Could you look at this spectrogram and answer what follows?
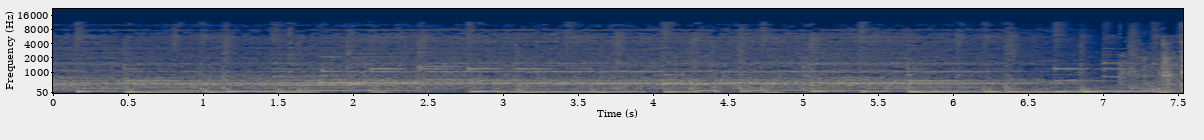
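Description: A kitchen mixing machine runs with a steady mechanical hum and rhythmic whirring while milk trickles into flour batter for homemade apple pie unleavened bread, continuous and close with light clinks near the end.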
